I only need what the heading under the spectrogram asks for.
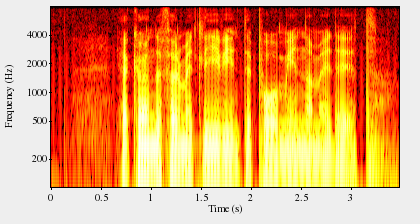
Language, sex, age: Swedish, male, 50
